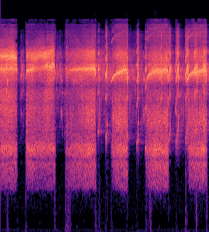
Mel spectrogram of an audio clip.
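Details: Swiftlet roosting call (suara inap) for attracting edible-nest swiftlets: loud rasping chirr bursts, some broken into quick stutters, each carrying a faint high whistle, in rapid succession.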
